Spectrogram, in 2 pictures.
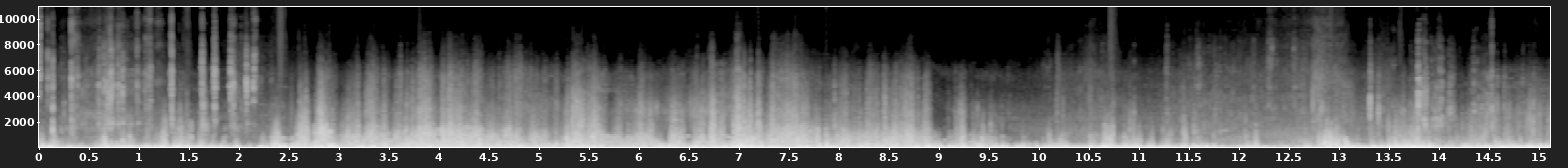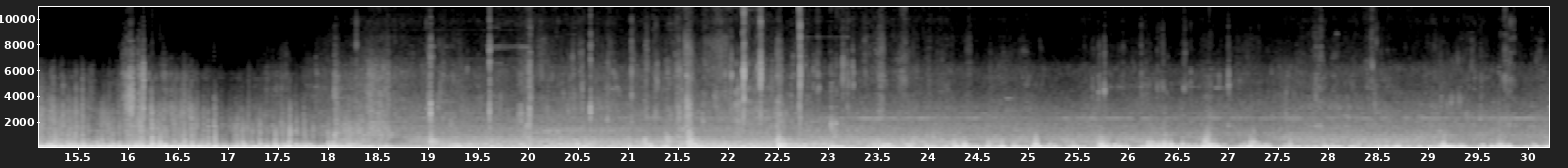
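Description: Wind buffeting the camera microphone in an open boat: a loud, gusty rumble that eases a little after about eighteen seconds.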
